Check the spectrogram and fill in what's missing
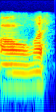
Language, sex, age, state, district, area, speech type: Manipuri, male, 60+, Manipur, Thoubal, rural, conversation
